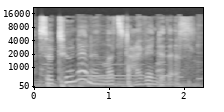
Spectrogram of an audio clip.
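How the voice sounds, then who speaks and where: A woman hosting a podcast, talking quietly so as not to wake people around her at night. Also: fairly low pitch, big pitch swings, normal speed, over loud music. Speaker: podcast host. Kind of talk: hushed podcast introduction. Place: outdoors at a campsite beside a camper.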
